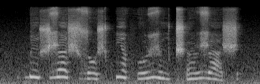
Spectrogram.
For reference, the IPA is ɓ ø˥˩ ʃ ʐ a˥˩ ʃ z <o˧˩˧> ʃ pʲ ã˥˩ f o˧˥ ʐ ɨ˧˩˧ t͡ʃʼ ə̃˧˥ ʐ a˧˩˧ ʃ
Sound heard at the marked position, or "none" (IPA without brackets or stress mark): ɔ˧˩˧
